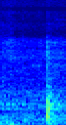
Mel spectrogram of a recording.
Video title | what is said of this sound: How to make Cakesicles ( live) | ऐसे टैप करके देखिए, अगर हार्ड ऐसे आवाज आ रही टक टक टक तो दैट मीन्स इट्स सेट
